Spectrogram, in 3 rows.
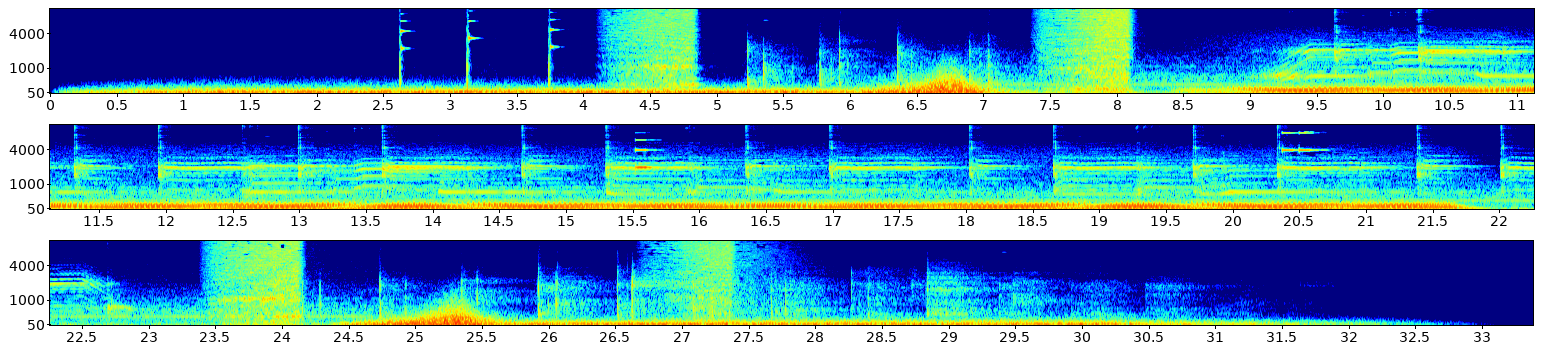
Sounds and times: synth 0:06.5 - 0:25.6
beeping 0:15.4 - 0:16.0
beeping 0:20.3 - 0:22.1

